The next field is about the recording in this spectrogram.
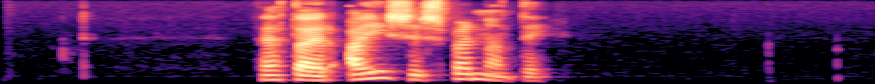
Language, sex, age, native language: Icelandic, female, 50-59, Icelandic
